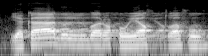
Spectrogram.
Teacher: یکاد البرق یخطف، قاف حروف مصالیہ ہے جس لیے قاف کو موٹا پڑھیں گے، خا بھی حروف مصالیہ ہے جس لیے خا کو بھی موٹا پڑھیں گے، اور طوا بھی حروف مصالیہ ہے جس لیے طوا کو بھی موٹا پڑھیں گے۔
